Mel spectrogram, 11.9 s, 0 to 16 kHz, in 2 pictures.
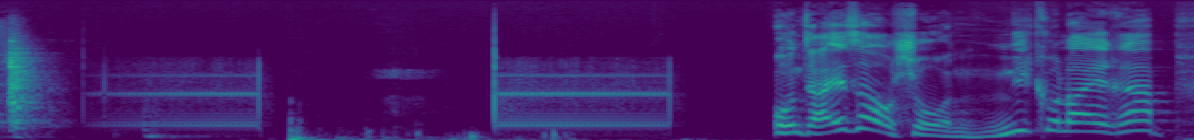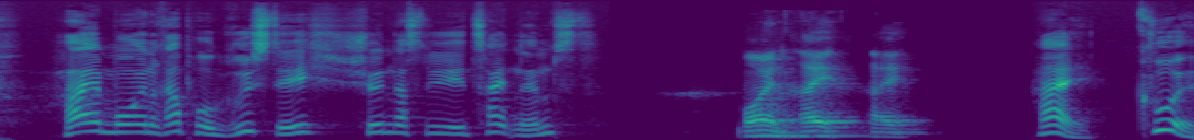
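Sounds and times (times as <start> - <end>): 
electronic ringback tones of an outgoing FaceTime call: 2.5 - 3.4
speech: 3.9 - 9.0, 9.6 - 11.9.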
